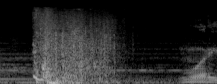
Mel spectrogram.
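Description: A loud crashing impact sound effect from an anime fight scene about a third of a second in, fading over about a second, over dramatic background music.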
